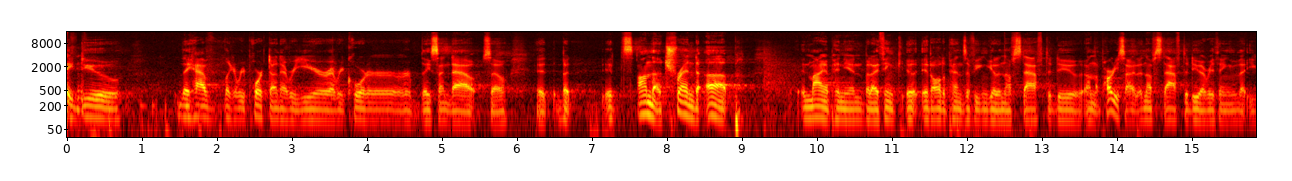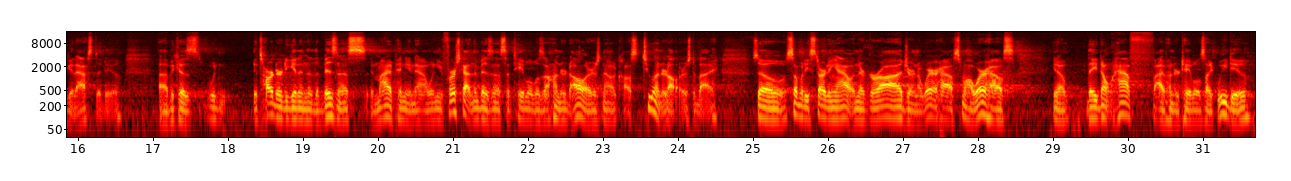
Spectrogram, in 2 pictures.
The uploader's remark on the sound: At Point of Rental's 2023 International Conference, we welcomed several rental leaders up to the stage.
